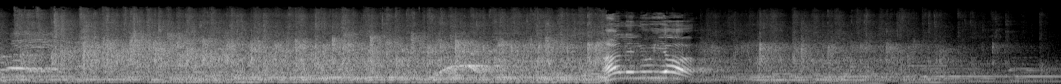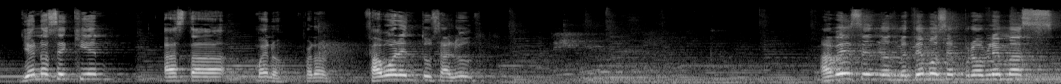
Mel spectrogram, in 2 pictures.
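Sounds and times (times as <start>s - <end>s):
audience applause: 0.0s - 10.6s
speech: 6.0s - 6.3s, 11.0s - 15.5s, 18.8s - 21.1s.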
